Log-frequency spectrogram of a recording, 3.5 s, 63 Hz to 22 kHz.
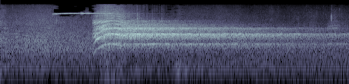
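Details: Nana the beluga in training at Nagoya Port Aquarium on 13 April 2019: a high steady whistle tone, then a loud call that sweeps upward and holds as a rich, bright, harmonic tone for about two and a half seconds.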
